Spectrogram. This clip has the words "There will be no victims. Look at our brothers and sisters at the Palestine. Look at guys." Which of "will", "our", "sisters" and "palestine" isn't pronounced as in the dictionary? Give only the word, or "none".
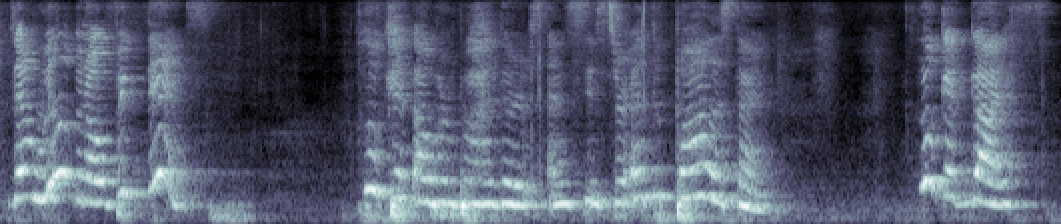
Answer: sisters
